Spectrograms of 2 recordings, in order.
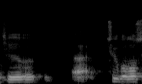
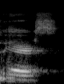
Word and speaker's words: Two Bears: And I got a call from Allison Tubals from the, is that her correct name? Am I saying it correctly? Two Bears. Two Bears, that's right.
